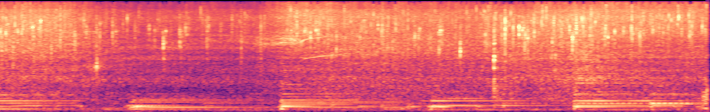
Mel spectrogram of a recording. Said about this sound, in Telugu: చూడండి, మంచిగా వేగింది, ఎర్రగా ఇట్లనే వేగాలి.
